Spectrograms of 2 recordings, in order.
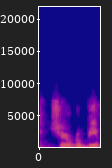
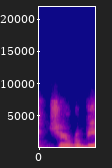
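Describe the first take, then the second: First: It is said with an English pronunciation. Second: The same.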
